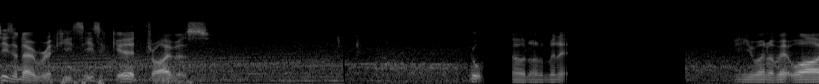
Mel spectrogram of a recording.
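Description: Racing car engines roar and rev up and down.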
